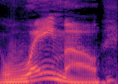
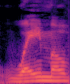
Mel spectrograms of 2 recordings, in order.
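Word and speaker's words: Waymo: Now, while we're talking about Houston traffic, Whimo is the company behind the self-driving robo taxis in Austin.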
